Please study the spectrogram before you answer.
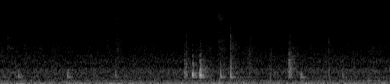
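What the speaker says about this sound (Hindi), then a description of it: "क्वेश्चन लिख रहे हैं" A pen scratches across paper while a maths question is written out, soft, close scraping strokes in short bursts, fairly quiet with no talking.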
